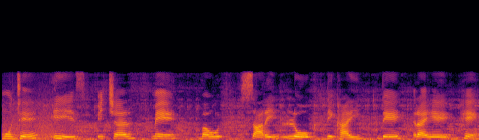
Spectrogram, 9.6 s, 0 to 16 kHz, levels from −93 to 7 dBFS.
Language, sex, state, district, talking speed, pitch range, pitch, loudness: Hindi, female, Madhya Pradesh, Dhar, 70 wpm, 210-230 Hz, 225 Hz, -17 LUFS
